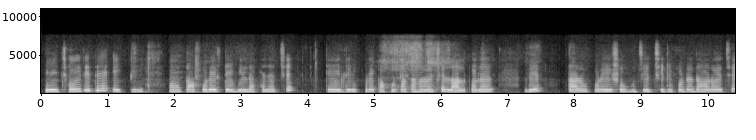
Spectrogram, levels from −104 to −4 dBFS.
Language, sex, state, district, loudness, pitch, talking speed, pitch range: Bengali, female, West Bengal, Dakshin Dinajpur, -17 LUFS, 230 Hz, 145 wpm, 220-245 Hz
